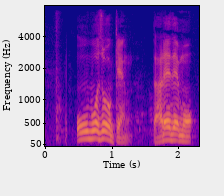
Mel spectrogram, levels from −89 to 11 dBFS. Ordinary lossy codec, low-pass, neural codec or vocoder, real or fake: AAC, 48 kbps; 7.2 kHz; none; real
